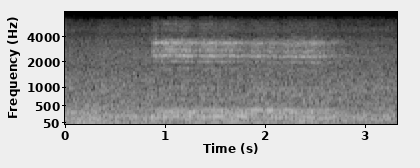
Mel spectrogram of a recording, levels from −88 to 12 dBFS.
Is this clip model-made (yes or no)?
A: no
